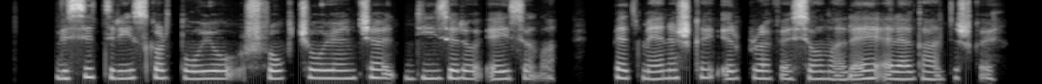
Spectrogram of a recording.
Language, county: Lithuanian, Marijampolė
